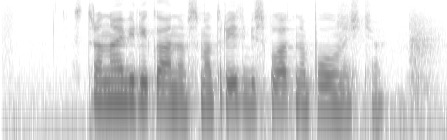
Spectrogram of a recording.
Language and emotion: Russian, neutral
